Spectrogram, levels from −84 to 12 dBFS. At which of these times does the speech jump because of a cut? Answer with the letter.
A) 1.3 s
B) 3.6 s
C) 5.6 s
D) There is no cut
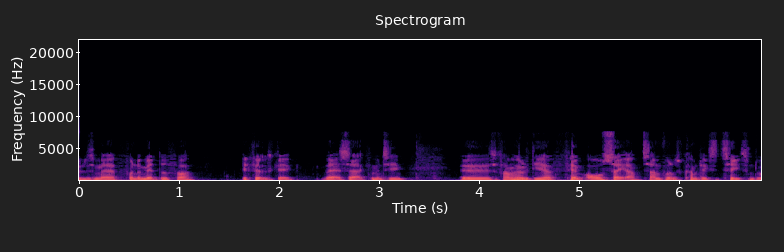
C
